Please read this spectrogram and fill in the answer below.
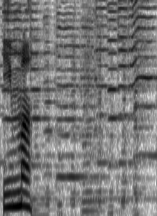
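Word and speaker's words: אמא: the e of igloo so because all f is a silent letter we pronounce the vowel sound indicated by the nickled sign under it and note that there is a nickled sign for the vowel ah under the letter ma'am so we pronounce the m sound with an ah that's why we say ima ima now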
